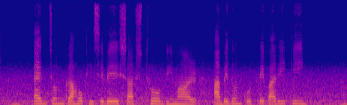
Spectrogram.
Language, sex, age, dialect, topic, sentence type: Bengali, female, 18-24, Rajbangshi, banking, question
